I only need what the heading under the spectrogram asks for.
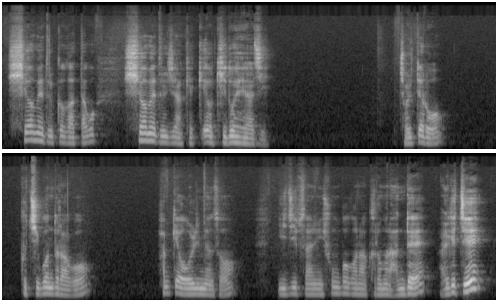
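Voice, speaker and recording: A man voicing a calm older pastor who gently admonishes a young man. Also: mid-range voice, unhurried, long pauses, close to an everyday voice. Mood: admonishing. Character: calm older male pastor counseling a youth.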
